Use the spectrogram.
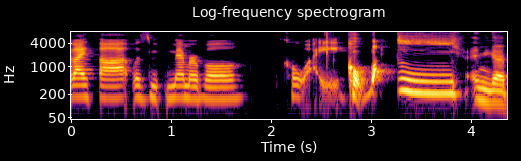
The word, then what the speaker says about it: Kauai: Kauai. And you got to pronounce it right.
